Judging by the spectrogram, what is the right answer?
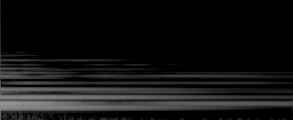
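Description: Two notes a perfect fourth apart sound at once, a single struck chord that rings with steady, clear overtones and decays gradually, alone and fairly quiet.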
